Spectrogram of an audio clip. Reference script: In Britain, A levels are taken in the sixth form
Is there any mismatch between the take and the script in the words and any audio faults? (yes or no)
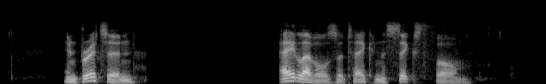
yes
